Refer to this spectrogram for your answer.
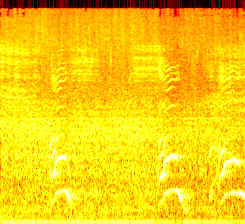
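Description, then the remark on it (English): A steady hiss of hot water spraying and pattering onto a hard tabletop, continuous throughout, with three brief rising-and-falling squeaky tones cutting in over the spray. “Oh, there's so much water! Oh, it's hot!”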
